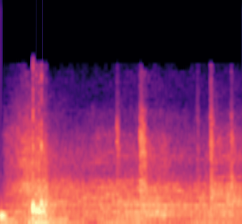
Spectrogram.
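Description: Off-road enduro motorcycle engine heard as the bike comes along the dirt course, its revs rising and falling. A short thump comes about a third of a second in.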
